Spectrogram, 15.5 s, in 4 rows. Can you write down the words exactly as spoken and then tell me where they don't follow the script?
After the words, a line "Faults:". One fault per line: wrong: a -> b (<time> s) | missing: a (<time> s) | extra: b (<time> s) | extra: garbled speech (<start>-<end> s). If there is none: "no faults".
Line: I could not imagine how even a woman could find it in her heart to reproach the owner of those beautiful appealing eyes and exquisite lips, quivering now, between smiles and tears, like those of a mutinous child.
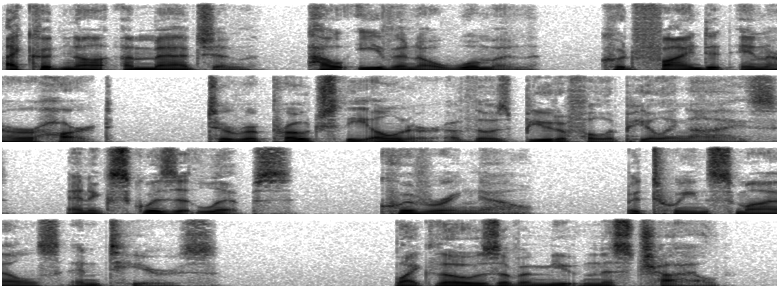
I could not imagine how even a woman could find it in her heart to reproach the owner of those beautiful appealing eyes and exquisite lips, quivering now, between smiles and tears, like those of a mutinous child.
Faults:
no faults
